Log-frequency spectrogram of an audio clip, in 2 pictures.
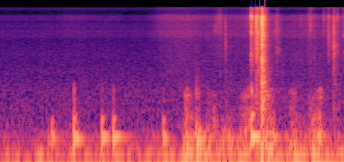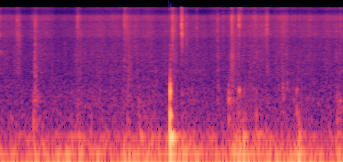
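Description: Footsteps, scuffs and knocks of a person moving through a narrow rock cave passage, uneven and irregular, with a loud scrape about three seconds in and a sharp knock just past six seconds.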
